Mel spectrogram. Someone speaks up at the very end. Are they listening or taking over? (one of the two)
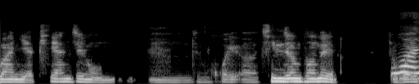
taking over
